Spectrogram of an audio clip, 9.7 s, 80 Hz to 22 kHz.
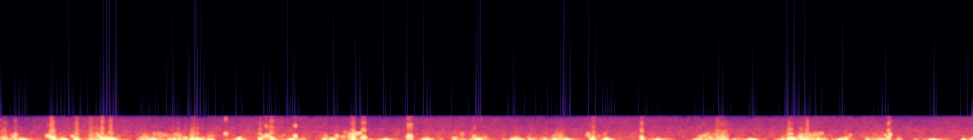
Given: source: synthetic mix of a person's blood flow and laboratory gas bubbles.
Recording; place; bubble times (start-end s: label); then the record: Doppler ultrasound of blood flow; precordium
0.00-0.32 s: bubbles
0.44-0.61 s: bubbles
0.72-1.21 s: bubbles
1.39-2.17 s: bubbles
2.23-2.29 s: bubbles
2.56-2.87 s: bubbles
2.93-3.06 s: bubbles
3.20-3.30 s: bubbles
3.35-3.70 s: bubbles
4.05-4.15 s: bubbles
4.51-4.64 s: bubbles
4.71-4.89 s: bubbles
5.09-5.21 s: bubbles
5.26-5.67 s: bubbles
5.86-6.09 s: bubbles
6.39-6.46 s: bubbles
6.97-7.42 s: bubbles
7.74-8.26 s: bubbles
8.39-8.54 s: bubbles
8.62-8.94 s: bubbles
8.96-9.04 s: bubbles
9.59-9.69 s: bubbles
From the record:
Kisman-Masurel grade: 242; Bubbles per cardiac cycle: several, 3 to 8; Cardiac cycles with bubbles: 100%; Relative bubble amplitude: moderate (0.250 to 0.450); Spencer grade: 3 (all of the cardiac periods contain showers or single bubble signals, but not dominating or overriding the cardiac motion signals); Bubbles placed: anywhere in the cardiac cycle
